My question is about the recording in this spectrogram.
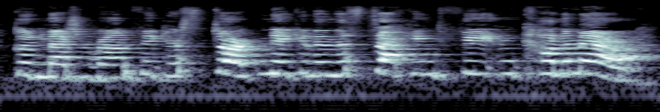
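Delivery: loud, high, building declamation; frantic build to a near shout; mounting rant. Acted. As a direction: climb steadily to a ringing peak. Acted rant builds to a peak.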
